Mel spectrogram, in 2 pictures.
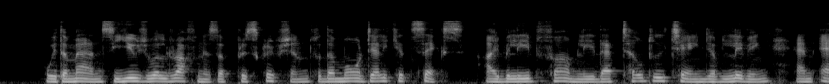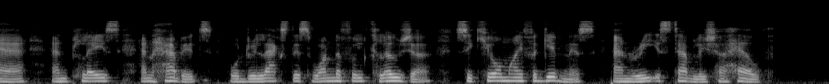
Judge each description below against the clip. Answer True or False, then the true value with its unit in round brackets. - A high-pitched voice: False (140 Hz)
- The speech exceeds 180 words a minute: False (140 wpm)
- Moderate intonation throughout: True (3.0 semitones)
